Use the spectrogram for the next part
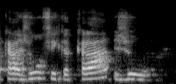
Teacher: quando a gente separa caju, fica caju. O mais forte é o ju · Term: oxítona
